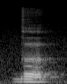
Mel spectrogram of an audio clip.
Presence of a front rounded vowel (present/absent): absent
